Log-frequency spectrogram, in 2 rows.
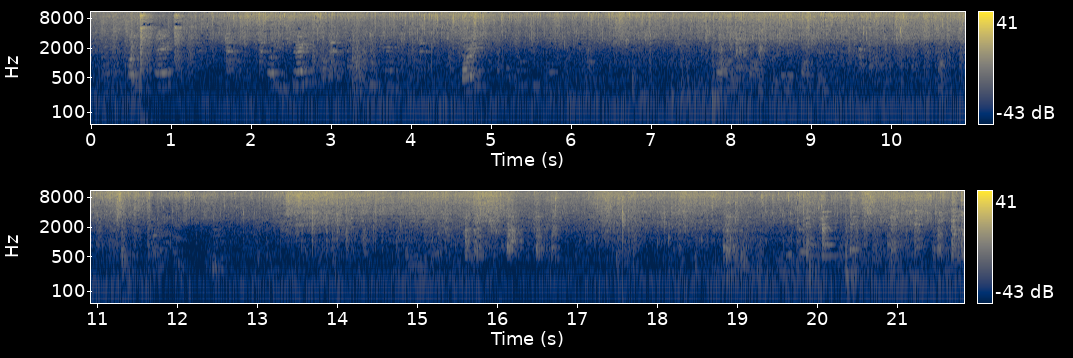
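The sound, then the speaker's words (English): Deboned chicken pieces brown in a frying pan with a steady, loud sizzle throughout. Scraping sounds from stirring and a wash of running water sit over the sizzle. “I take about four or five minutes just to brown them off, and then in the oven maybe another 3 or 4 minutes.”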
